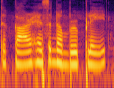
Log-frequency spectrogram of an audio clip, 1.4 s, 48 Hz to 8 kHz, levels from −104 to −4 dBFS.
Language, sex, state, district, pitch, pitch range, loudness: English, female, Assam, Kamrup Metropolitan, 200 Hz, 190-210 Hz, -17 LUFS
